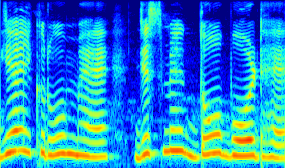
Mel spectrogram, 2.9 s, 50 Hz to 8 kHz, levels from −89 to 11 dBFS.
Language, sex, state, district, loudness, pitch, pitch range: Hindi, female, Chhattisgarh, Raipur, -15 LUFS, 295 Hz, 270-320 Hz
